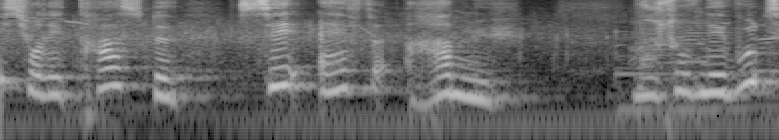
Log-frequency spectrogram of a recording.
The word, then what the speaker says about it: Ramuz: Ramu. Ça s'écrit R-A-M-U-Z, mais on ne prononce pas le Z.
